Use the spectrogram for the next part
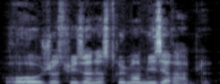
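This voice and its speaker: A man's voice: mid-range voice, expressive, moderate pace, dry recording, lightly acted. A man voicing a timid, self-pitying tramp who groans and pleads in a storybook reading. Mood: whining. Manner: plaintive, cowering, self-pitying. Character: whining, timid tramp, middle-aged man.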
